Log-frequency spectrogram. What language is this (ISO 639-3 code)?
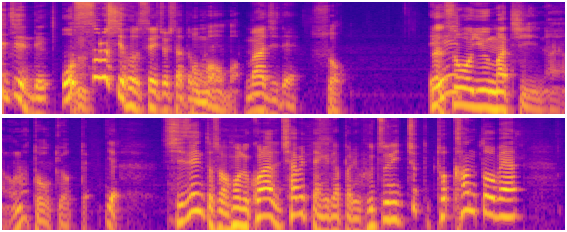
jpn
